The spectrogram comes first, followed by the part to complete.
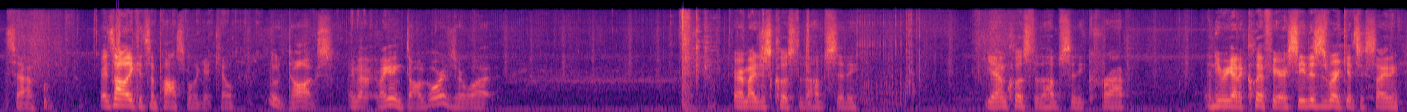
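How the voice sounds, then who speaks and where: This man has a mid-range voice that is bright and forceful, brisk in pace yet broken by frequent pauses. He hosts a video game let's play series and gives casual, rambling commentary, repeating himself with a bitten, sore tongue. The recording has background noise from game ambience.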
